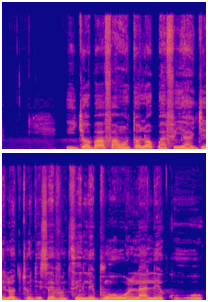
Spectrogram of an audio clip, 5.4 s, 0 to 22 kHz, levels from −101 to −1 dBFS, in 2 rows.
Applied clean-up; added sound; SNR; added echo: none; none; none; none.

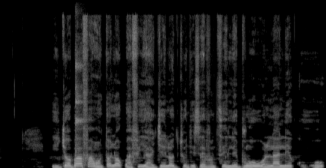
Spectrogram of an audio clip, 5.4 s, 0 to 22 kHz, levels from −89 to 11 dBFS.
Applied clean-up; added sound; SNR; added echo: classical method Wiener filter.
